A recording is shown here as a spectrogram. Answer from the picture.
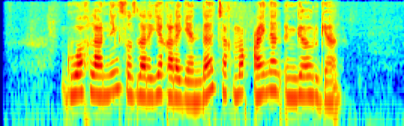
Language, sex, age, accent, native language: Uzbek, female, 19-29, Farg'ona, Uzbek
